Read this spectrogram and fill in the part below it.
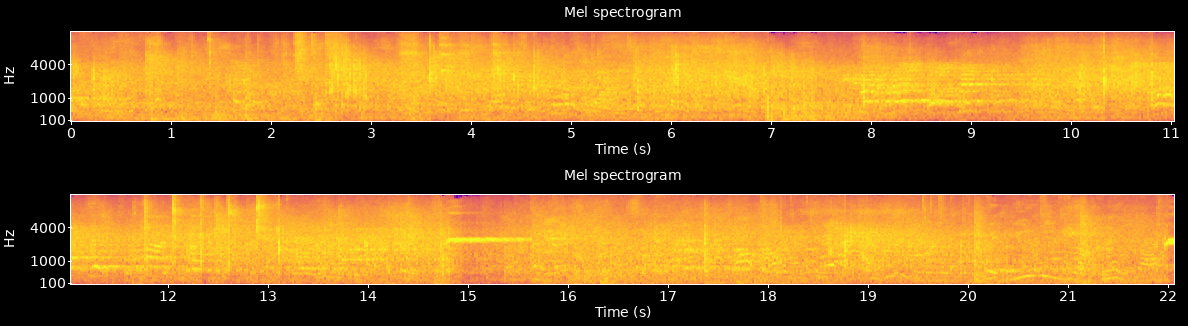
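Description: Spectators shout and cheer in a large echoing rink.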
